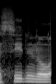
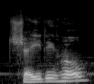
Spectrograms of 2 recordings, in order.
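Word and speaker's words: Cheydinhal: Is that how it's pronounced? Shading hole. I had no idea. Shading hole. All right. Thank you for the correction.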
